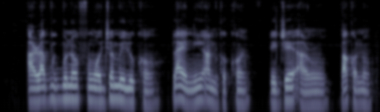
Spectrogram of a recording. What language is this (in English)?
Yoruba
